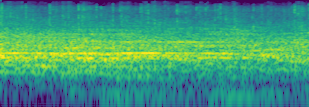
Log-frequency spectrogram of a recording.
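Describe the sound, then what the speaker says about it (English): Crowd noise at a girls' basketball finals game, Copley Indians fans cheering loudly in a gym, a steady roar of voices and applause with no pause over the whole moment. "Copley crowd going nuts right now."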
